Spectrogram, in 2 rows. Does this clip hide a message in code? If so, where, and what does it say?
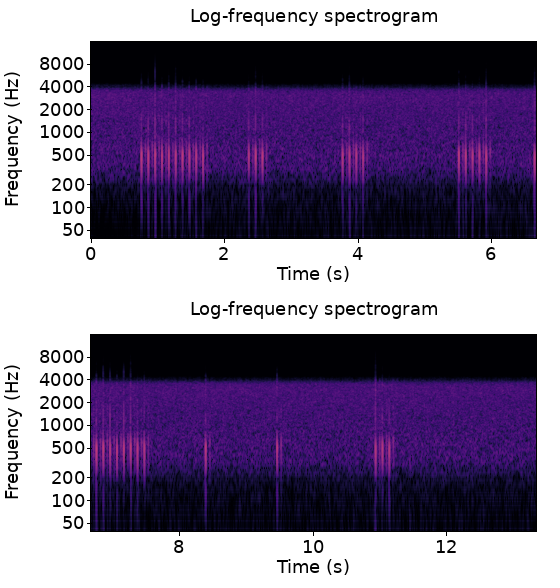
Yes: pulse dialling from 0.7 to 11.2 s, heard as clicks on a phone line, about 10 pulses a second, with phone line noise. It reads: 0 3 4 5 9 1 1 3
